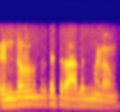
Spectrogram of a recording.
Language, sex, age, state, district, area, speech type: Telugu, male, 30-45, Andhra Pradesh, Konaseema, rural, conversation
